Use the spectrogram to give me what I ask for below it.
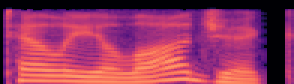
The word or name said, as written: teleologic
